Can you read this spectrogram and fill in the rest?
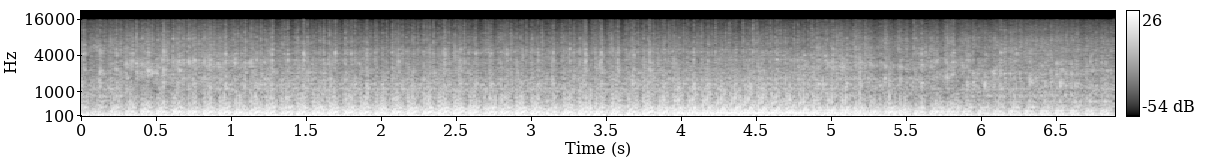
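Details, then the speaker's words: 1960 Chevrolet Impala V8 after carburetor fix stopped fuel dripping, cold and warming up: loud low idle with an uneven stumble about three pulses per second. It is sputtering and smoking a little, but surging is gone. "well she's sputtering a little bit but things are a lot better than they were yesterday I'll tell you that no more surging uh we got some spitter spatter"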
